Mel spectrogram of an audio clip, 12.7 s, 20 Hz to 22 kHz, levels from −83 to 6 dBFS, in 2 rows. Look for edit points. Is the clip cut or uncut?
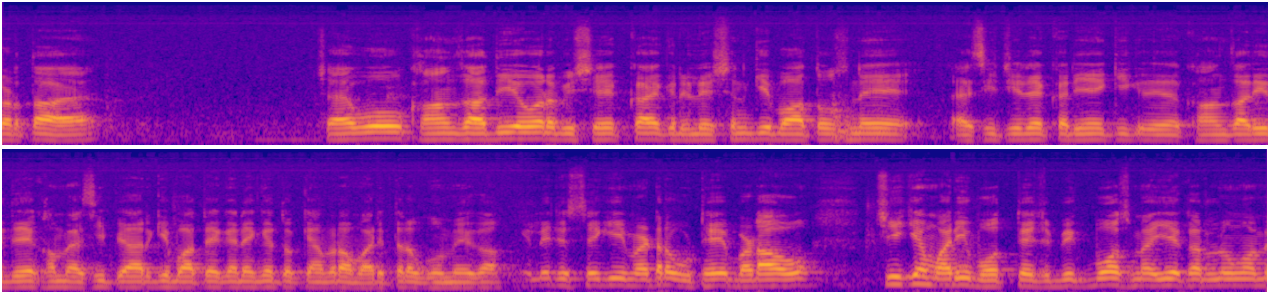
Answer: cut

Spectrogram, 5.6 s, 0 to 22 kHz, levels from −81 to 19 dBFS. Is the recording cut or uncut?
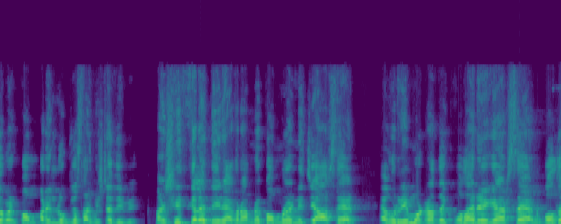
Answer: cut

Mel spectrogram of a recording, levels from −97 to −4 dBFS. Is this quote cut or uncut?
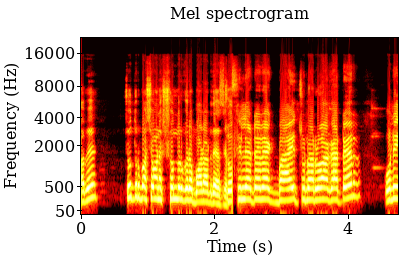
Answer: cut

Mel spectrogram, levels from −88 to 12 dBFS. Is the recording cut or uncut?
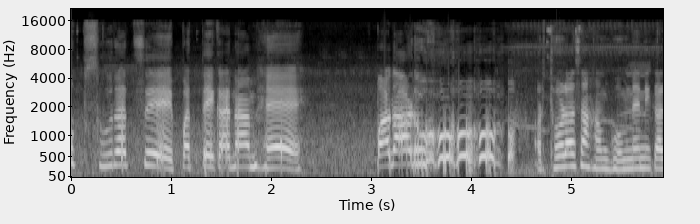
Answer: cut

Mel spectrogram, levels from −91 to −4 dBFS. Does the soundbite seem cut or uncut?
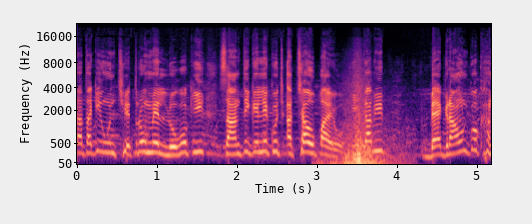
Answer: cut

